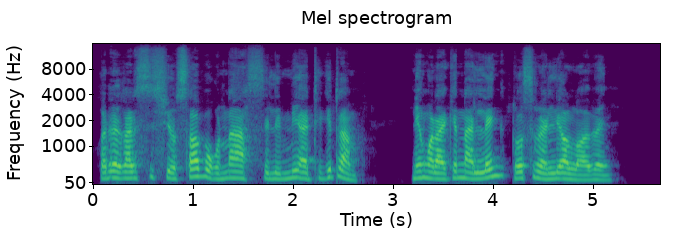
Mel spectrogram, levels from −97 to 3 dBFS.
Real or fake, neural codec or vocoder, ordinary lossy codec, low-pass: fake; vocoder, 44.1 kHz, 128 mel bands, Pupu-Vocoder; Opus, 64 kbps; 14.4 kHz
